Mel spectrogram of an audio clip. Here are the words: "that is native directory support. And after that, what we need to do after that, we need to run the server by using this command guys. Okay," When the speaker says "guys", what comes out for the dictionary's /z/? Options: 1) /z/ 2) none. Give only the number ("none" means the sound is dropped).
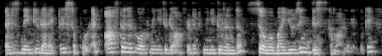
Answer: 2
